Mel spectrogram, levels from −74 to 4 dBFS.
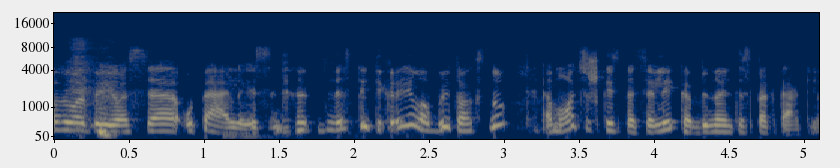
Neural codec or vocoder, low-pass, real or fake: vocoder, 44.1 kHz, 128 mel bands, Pupu-Vocoder; 10.8 kHz; fake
